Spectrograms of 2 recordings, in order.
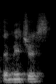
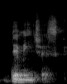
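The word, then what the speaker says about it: Dimitrescu: um demetrius um and by the way it's pronounced demetrius they say it in the game ethan says it's demetrius so yeah her name and it's i have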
